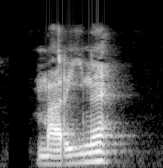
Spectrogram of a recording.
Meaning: navy
- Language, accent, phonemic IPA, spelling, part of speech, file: German, Austria, /maˈʁiːnə/, Marine, noun, De-at-Marine.ogg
